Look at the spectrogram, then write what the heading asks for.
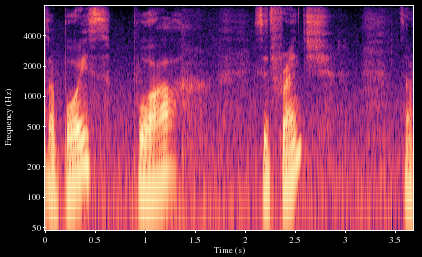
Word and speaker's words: Boise: Boise. I see. So that's how you pronounce it. Boise.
